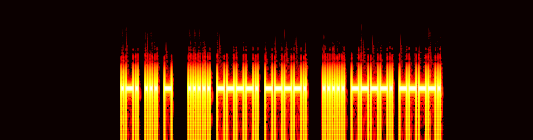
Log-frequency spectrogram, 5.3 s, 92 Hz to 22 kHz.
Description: Morse code, heard as a keyed tone, about 49 wpm, 700 Hz. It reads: RST 599 599
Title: Common QSO Phrases 50wpm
